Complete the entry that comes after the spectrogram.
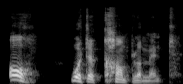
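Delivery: lisping fake British accent; mock bootleg British, lisped; a hint of bad British with a lisp. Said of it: "my British is just as bad as Kiefer Sutherland's".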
